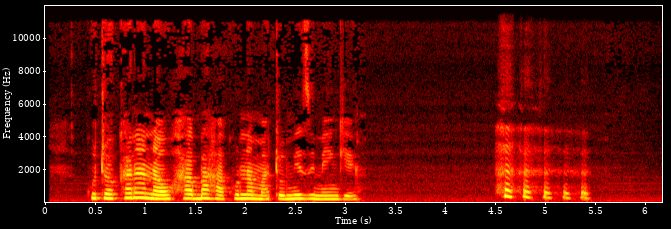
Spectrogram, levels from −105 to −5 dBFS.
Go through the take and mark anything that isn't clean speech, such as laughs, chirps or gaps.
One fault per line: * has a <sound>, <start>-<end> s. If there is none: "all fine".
* has a laugh, 4.5-5.5 s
